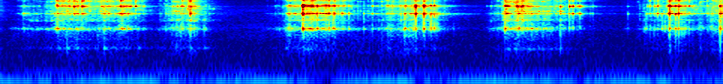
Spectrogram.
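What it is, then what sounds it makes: Glass jar of buttons. A small clear glass jar partly filled with buttons is held sideways in both hands and shaken, sending the buttons clinking against the glass. The shaking comes in repeated bursts of bright, high rattling and chinking, with short quiet gaps between them.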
